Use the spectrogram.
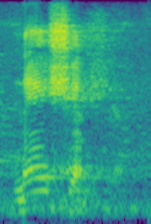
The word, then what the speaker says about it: nation: Cara bacanya nation itu ada tulisan Institute Islam International. Tulisan Tion itu membacanya mesti pakai huruf syin nation.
